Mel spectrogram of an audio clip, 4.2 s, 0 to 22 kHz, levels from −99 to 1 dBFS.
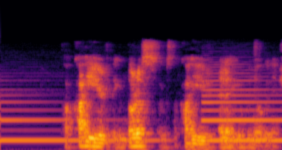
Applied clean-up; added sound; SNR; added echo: none; Wind instrument, woodwind instrument; 9 dB; reverberation time 0.3 s.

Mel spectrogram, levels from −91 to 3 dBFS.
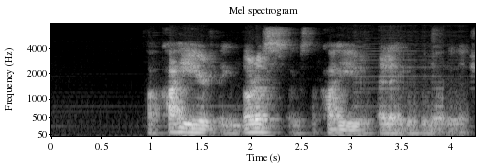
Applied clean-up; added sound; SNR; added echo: neural separator model SepFormer DNS4.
